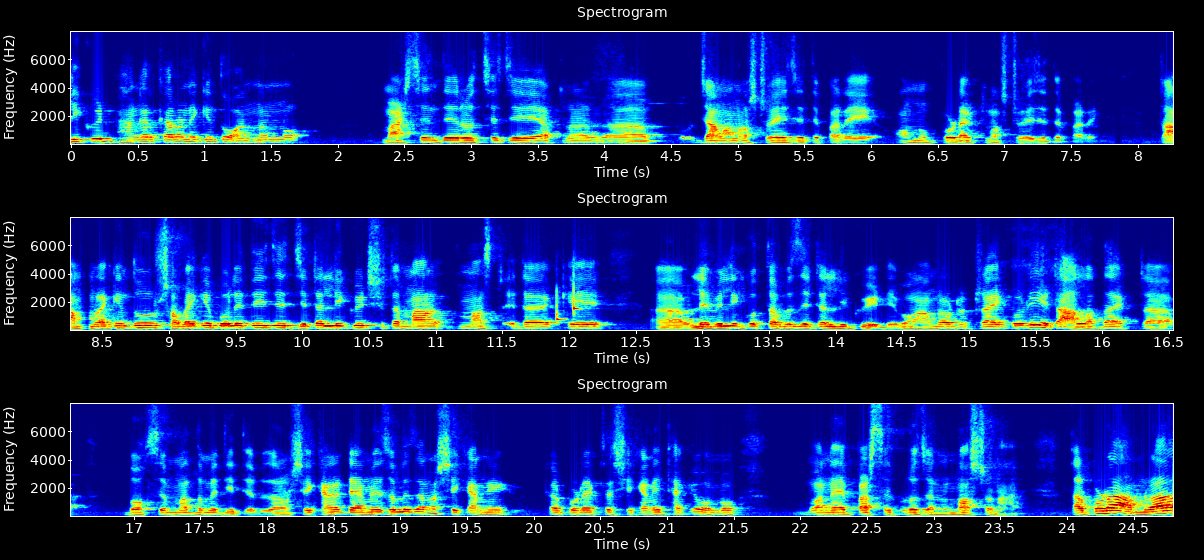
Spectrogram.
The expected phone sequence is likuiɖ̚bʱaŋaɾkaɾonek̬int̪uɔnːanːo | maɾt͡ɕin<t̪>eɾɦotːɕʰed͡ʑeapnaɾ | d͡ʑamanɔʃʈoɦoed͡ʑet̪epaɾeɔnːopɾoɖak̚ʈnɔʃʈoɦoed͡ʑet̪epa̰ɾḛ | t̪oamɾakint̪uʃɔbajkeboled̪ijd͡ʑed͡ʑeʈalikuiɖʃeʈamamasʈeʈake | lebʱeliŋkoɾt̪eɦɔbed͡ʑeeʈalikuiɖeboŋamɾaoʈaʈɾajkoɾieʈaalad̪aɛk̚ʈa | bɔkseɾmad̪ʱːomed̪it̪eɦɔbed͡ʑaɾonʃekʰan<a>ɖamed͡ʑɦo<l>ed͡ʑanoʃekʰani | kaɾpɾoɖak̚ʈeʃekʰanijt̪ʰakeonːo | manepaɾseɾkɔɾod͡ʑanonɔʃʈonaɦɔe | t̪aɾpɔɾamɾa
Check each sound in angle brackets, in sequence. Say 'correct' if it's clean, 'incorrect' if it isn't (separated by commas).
incorrect, incorrect, correct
